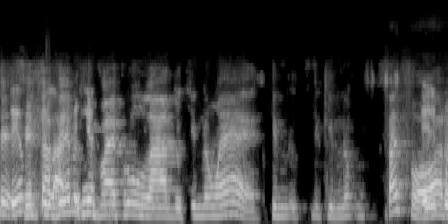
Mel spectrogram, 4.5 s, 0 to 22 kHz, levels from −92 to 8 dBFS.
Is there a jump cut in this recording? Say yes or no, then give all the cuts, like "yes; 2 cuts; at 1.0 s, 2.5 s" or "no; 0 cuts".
yes; 1 cut; at 2.6 s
